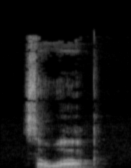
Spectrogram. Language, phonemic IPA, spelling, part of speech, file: Moroccan Arabic, /saw.waːq/, سواق, noun, LL-Q56426 (ary)-سواق.wav
- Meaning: 1. vehicle driver 2. chauffeur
